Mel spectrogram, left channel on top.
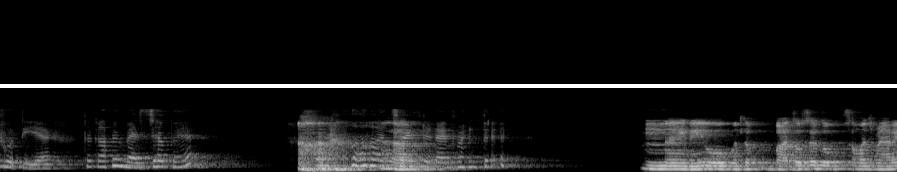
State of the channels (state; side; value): silent; left; digital silence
